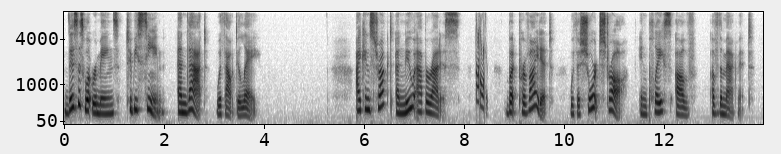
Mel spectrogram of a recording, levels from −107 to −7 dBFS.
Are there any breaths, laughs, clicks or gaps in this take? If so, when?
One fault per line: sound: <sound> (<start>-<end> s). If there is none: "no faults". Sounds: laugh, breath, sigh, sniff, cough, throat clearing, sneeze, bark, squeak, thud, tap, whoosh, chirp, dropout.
sound: chirp (8.2-8.5 s)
